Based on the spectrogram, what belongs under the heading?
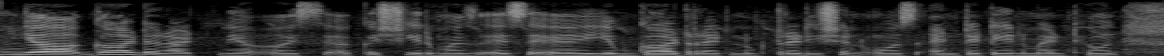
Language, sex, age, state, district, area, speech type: Kashmiri, female, 18-30, Jammu and Kashmir, Srinagar, urban, spontaneous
